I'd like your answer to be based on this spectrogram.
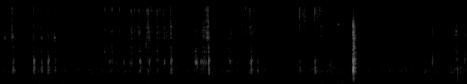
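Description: A wooden stylus scratches the coating of a flat, black-coated scratch art card resting on a table. Quiet, dry, bright scratching strokes come in short, irregular bursts with almost no low end, and a sharper stroke stands out near the end.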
